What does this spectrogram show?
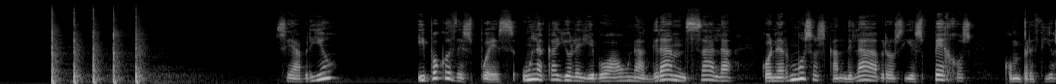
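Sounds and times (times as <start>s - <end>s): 
knocking on a large ivory door: 0.5s - 1.9s
speech: 2.8s - 3.5s, 4.2s - 10.5s.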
